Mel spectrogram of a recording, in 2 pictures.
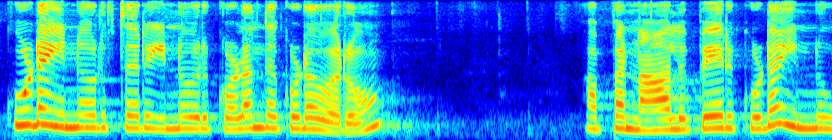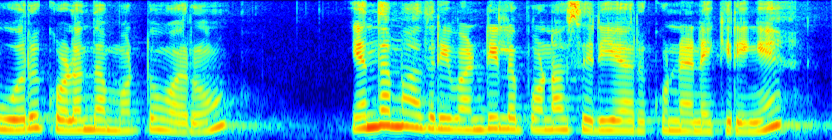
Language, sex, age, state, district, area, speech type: Tamil, female, 30-45, Tamil Nadu, Salem, urban, spontaneous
